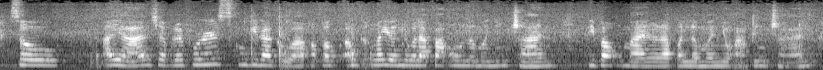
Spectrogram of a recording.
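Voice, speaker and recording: Noticeable background noise and audible room echo fill this recording of a woman. She talks at a fairly quick pace with fairly even intonation. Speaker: lifestyle vlogger. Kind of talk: casual vlog talk to camera.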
